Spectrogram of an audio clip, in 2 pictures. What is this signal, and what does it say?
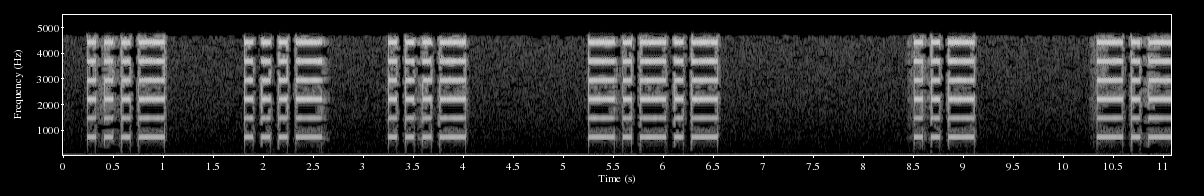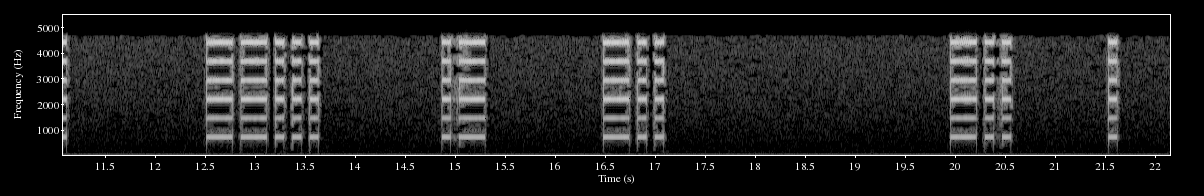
Morse code, heard as a keyed tone, about 14 wpm, spaced as for 6 wpm, 740 Hz. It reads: VVV <KA> UK7AD DE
